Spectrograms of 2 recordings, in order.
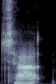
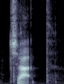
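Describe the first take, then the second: First: It is said with an English pronunciation. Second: It is said with a Russian pronunciation. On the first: The speaker calls it wrong. "not chat" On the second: The speaker calls it right. "but chat"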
